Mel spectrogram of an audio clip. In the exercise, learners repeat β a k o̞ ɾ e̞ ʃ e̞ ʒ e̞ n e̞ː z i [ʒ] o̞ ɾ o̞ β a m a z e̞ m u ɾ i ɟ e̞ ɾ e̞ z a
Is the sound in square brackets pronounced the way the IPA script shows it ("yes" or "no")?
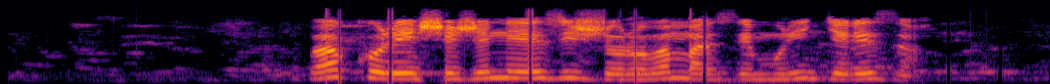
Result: yes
